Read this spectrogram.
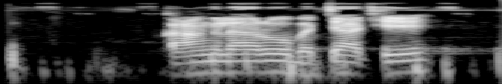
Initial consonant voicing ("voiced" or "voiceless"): voiceless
